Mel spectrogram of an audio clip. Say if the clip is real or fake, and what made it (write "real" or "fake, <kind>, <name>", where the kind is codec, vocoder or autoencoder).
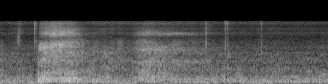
fake, codec, SNAC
